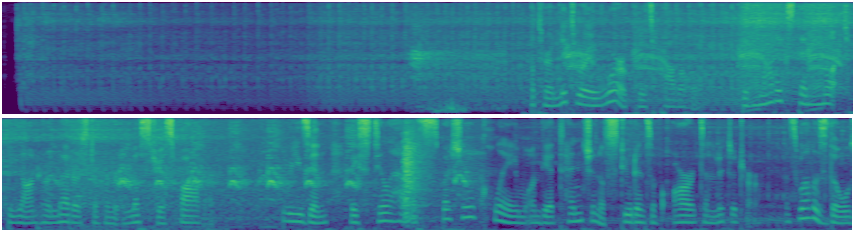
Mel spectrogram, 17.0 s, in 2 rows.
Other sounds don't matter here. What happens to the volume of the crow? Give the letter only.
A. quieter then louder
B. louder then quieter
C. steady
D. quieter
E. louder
E.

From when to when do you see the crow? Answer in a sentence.
You can hear the crow from 4.0 to 13.4 s.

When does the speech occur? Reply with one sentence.
The speech can be heard from 5.2 to 16.9 s.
